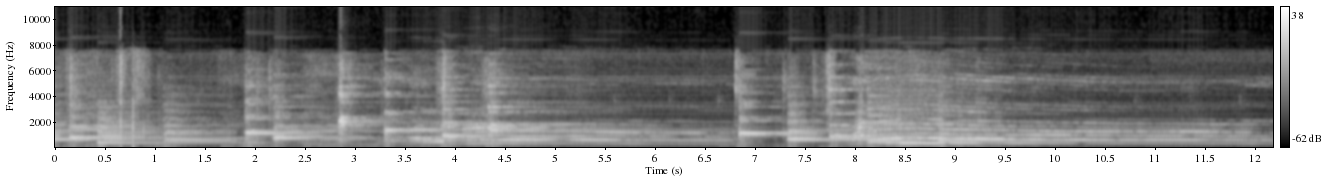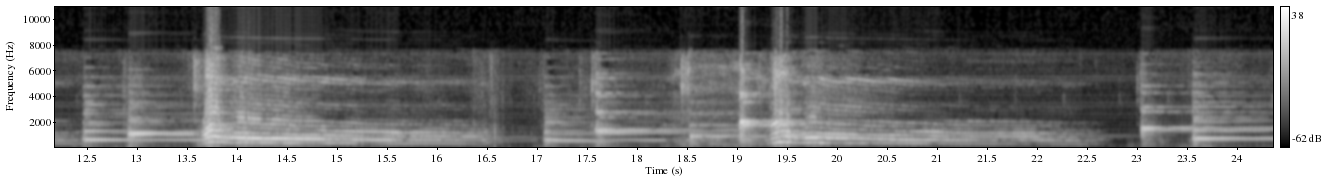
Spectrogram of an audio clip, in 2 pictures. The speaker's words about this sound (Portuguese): É um vídeo tirado da internet, é um cachorro. A gente vai passar o áudio aqui na rádio. Uhum. É um cachorro tocando piano e uivando.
